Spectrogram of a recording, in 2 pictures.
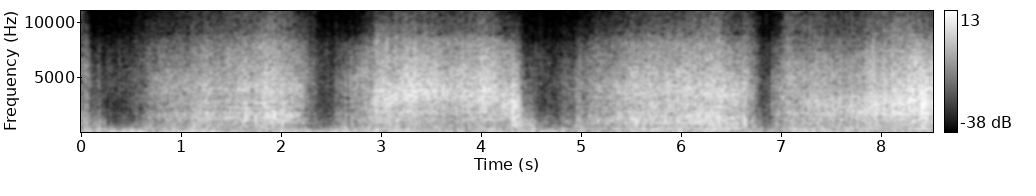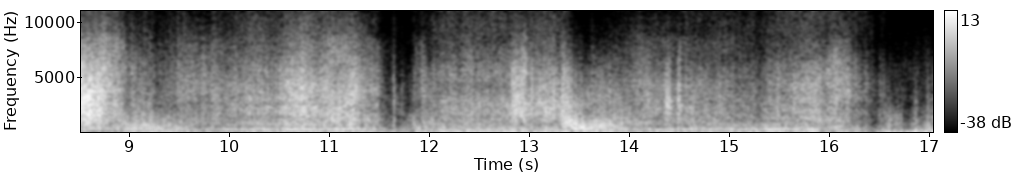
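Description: A snowboard's edge scraping across groomed snow through a series of carved turns, each scrape lasting about two seconds with a short break between turns, under heavy wind rumble on the microphone.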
